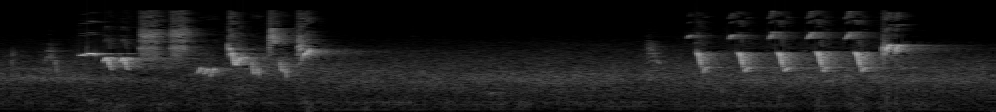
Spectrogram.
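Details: Common nightingale on a May night in a big city: varied chattering notes and whistles, a pause, then a run of five strong repeated notes, against a steady low urban drone.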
